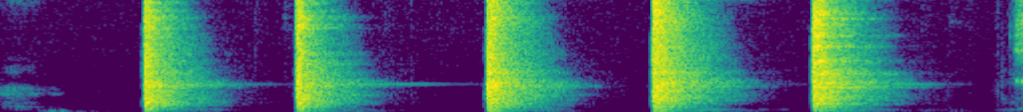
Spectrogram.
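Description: A big hammer delivers five heavy, sharp metallic blows at a steady, slightly uneven pace, each strike loud and close with a short ringing decay and silence between hits.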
